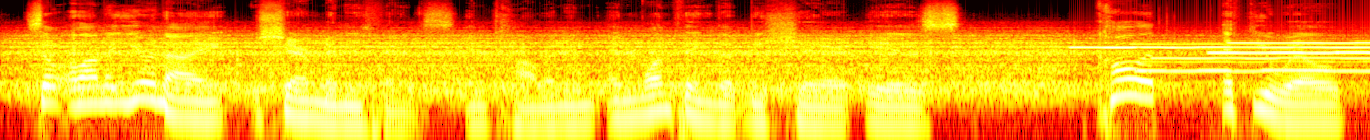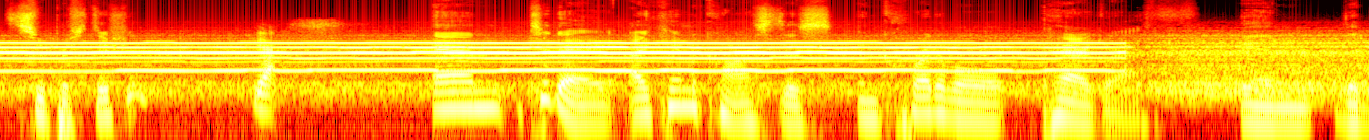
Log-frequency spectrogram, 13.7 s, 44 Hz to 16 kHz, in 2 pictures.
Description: FT8 (several signals at once), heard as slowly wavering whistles, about 6.25 baud, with radio static and speech in English.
